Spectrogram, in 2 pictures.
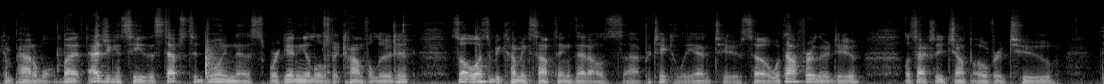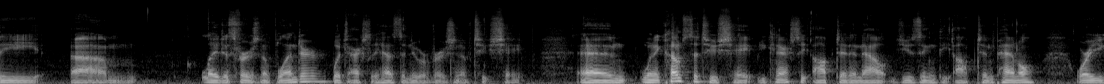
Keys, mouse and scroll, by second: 0.4 scroll down 2, 0.7 shift+middle click, 3.2 d, 4.6 middle click, 9.7 middle click, 11.8-12.9 scroll up 1, 12.9 KP_Decimal, 13.6-14.4 scroll down 4, 14.4 middle click, 15.7 middle click, 16.8 click, 18.3 click, 19.6 click.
